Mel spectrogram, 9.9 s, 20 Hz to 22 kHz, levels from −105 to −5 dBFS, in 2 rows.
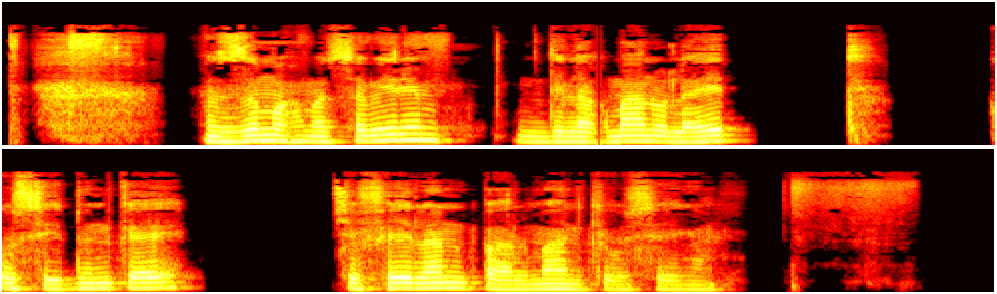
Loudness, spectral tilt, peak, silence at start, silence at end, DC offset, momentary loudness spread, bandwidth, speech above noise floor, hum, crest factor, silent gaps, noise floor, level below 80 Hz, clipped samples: -16 LUFS; -4.5 dB/octave; 0 dBFS; 0.05 s; 0.45 s; under 0.1%; 20 LU; 11.5 kHz; 22 dB; none; 18 dB; 0.82-0.92 s, 3.77-4.22 s, 4.45-4.93 s, 5.98-6.60 s, 8.69-8.86 s; -37 dBFS; -56 dBFS; under 0.1%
